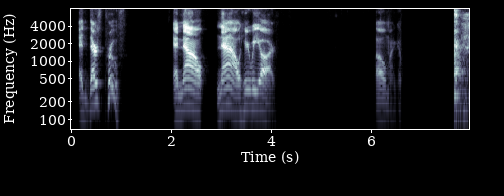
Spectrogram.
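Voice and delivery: fuming, slow, drawn-out, really mad words. Reacting to footage just seen as proof of what they did: really mad. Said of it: "I am so mad after what I just saw him do".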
